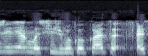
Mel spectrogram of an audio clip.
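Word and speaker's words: Quocotte: Cocotte, ça s'écrit Q-U-O C-O-2-T-E, d'accord?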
